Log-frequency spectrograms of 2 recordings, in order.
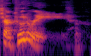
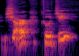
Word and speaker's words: charcuterie: Barrels and Boards, charcuterie. Charcuterie. I love that word. Charcuterie. Shark coochie? Yeah. That's how other people say, a charcuterie board. They don't know how to say it.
